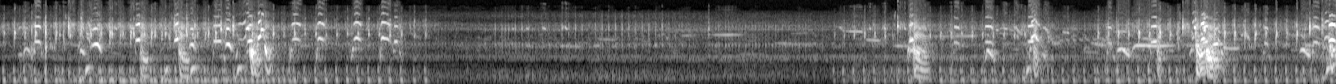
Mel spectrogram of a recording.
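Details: Sharp-tailed grouse performing a courtship display at the American Prairie Reserve, Montana, USA: dense bursts of rapid, buzzy rattling mixed with sharp cackling clicks, a two-second lull, then the rattling resumes.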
